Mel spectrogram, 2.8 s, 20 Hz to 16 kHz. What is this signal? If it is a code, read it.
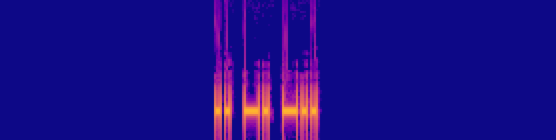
Morse code, heard as a keyed tone, about 50 wpm, 690 Hz. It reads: IND
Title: Multi-letter Phonemes 50wpm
